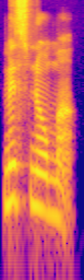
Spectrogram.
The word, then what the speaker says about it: misnomer: I'm not saying nomer, I'm saying misnomer. Okay. The R at the end is silent in the pronunciation.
